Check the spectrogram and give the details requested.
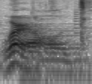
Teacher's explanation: É o epsilon ao contrário. E aí você tem um R caipira, mais um L velar, mais um D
